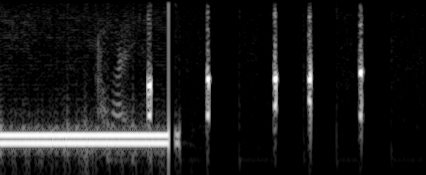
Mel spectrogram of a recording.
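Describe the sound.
A steady telephone tone holds for about a second, then cuts off abruptly as a call is transferred after an invalid extension, followed by five short, evenly pitched beeps with faint quieter blips between them.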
